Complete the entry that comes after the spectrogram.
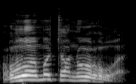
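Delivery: very loud, high-pitched call for order; commanding shout. A narrator's reading. Iron father silences his wife at table, shouting. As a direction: cut across the lament with full force.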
